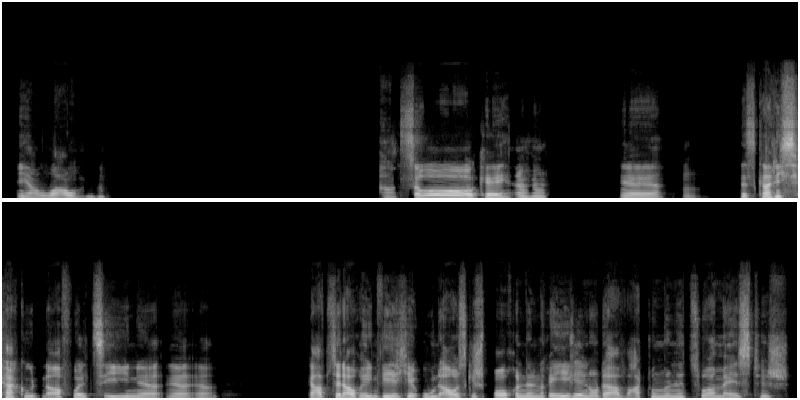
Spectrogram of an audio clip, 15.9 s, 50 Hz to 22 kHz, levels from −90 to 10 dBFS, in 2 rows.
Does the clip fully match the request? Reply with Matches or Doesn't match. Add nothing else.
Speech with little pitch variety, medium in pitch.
Doesn't match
